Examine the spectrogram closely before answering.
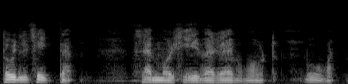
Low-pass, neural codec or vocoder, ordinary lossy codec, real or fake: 14.4 kHz; none; AAC, 48 kbps; real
